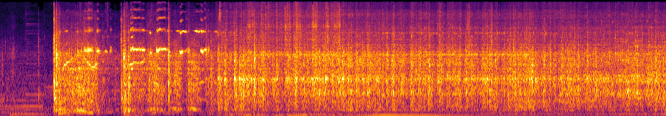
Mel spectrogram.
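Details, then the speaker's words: Thunderbird SuperCoupe (supercharged): engine catches and settles into a loud, busy idle with a harsh high whirr and faint squeal from the front belt and pulleys; loud belt and pulley noise. "let's see I just want to hear the pulley situation it's prettyy loud"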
